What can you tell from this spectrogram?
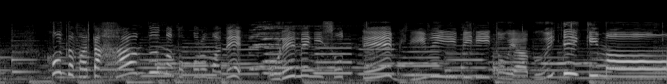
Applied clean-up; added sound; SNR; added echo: none; Wind instrument, woodwind instrument; 10 dB; none.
